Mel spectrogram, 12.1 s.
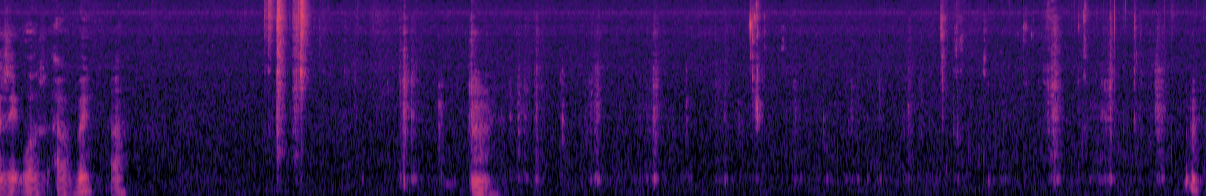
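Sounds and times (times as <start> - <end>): faint chewing of biscuit: 2.7 - 12.0.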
